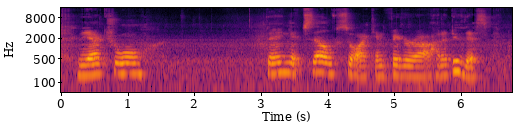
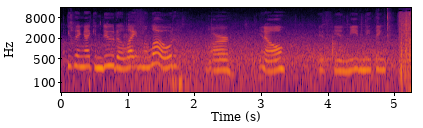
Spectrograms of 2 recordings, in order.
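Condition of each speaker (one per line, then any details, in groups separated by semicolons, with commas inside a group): Cerebral palsy; affects muscle movement, intellect unaffected, eight major surgeries
No condition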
